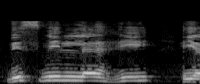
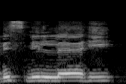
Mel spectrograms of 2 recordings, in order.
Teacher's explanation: حضرتك بتضغطي على مخرج الهاء فبتجيبي هاء ساكنه قبل المتحركه · Shown in: first take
